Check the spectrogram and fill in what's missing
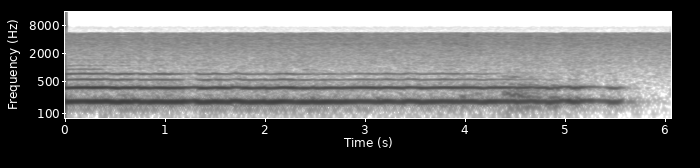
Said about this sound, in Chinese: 他敲了一个小钟，就用一个钟当敲了一下，然后他让你举起一个手，听着那个钟的声音，一直听到那个钟的声音彻底没有了，你就把手放下来啊。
